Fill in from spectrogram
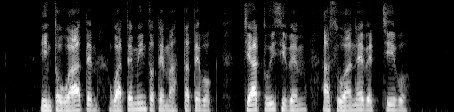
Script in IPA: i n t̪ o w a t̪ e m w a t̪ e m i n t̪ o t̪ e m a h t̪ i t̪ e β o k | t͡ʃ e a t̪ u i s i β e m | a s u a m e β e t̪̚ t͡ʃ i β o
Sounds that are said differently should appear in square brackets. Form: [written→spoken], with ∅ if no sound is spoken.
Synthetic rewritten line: i n t̪ o w a t̪ e m w a t̪ e m i n t̪ o t̪ e m a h t̪ [i→a] t̪ e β o k | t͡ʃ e a t̪ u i s i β e m | a s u a [m→n] e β e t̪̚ t͡ʃ i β o

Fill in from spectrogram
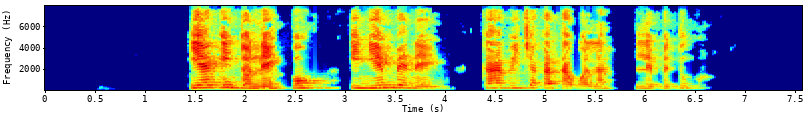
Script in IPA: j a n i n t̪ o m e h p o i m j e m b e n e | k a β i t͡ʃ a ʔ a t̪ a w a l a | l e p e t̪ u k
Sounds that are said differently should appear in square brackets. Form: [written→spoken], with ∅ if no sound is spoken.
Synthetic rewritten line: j a n i n t̪ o [m→n] e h p o i [m→n] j e m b e n e | k a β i t͡ʃ a [ʔ→k] a t̪ a w a l a | l e p e t̪ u k

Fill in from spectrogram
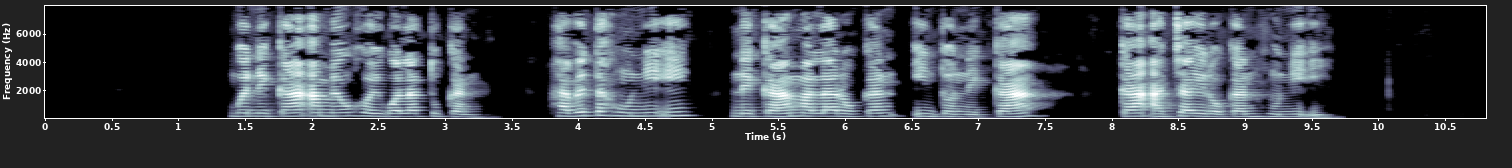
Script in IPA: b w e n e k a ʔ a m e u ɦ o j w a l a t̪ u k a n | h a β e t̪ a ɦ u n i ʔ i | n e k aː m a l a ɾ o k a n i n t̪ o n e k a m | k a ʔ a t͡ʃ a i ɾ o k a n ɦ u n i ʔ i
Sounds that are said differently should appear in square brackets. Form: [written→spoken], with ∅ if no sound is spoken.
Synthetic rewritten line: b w e n e k a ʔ a m e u ɦ o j w a l a t̪ u k a n | h a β e t̪ a ɦ u n i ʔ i | n e k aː m a l a ɾ o k a n i n t̪ o n e k a [m→∅] | k a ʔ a t͡ʃ a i ɾ o k a n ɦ u n i ʔ i

